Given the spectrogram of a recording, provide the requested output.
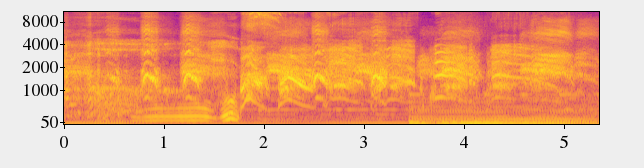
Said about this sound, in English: And as she laughs, it begins to take on an echoing quality where it's redoubling on itself and redoubling on itself. And then it's out of sync and falling into a cacophonous chatter that resembles a flock of crows.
